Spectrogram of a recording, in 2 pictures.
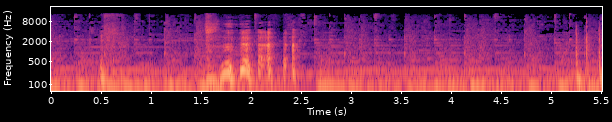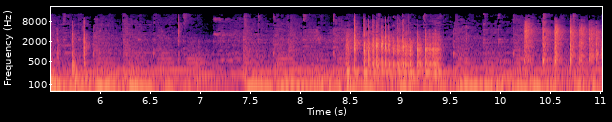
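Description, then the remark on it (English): Dice are dropped and clatter and tap against the floor in a few scattered bursts, with brief laughter and chuckling. “I dropped my dice.”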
